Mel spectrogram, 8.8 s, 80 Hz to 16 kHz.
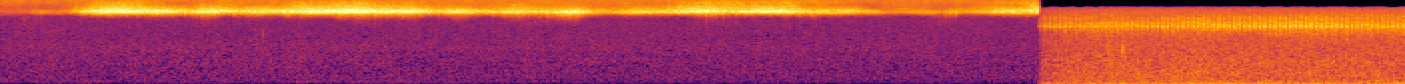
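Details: Pygmy toothed grasshopper, Stenobothrus crassipes, recorded at Fischawiesen, Austria, on 5 August 2022; a sustained high, rapidly pulsing buzz for about six seconds, then a quieter, noisier section.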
